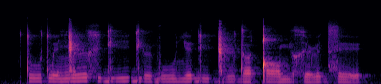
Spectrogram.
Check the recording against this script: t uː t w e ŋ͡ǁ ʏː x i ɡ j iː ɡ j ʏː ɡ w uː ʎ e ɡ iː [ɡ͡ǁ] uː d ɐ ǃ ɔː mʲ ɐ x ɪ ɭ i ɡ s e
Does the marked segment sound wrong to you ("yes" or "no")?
no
